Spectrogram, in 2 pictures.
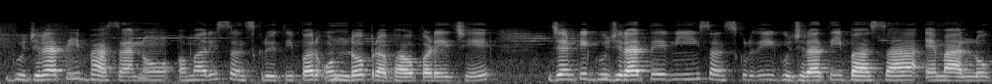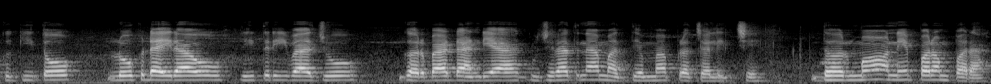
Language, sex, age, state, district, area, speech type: Gujarati, female, 45-60, Gujarat, Kheda, rural, spontaneous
